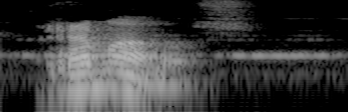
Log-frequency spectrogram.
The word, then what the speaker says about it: Romanov: A pronúncia correta em russo é Romanov.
